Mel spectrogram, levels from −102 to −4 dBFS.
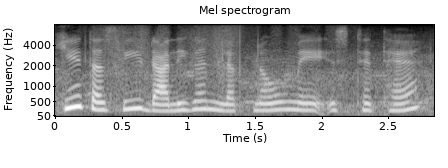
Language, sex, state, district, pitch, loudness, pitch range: Hindi, female, Uttar Pradesh, Lucknow, 230 Hz, -17 LUFS, 220-260 Hz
